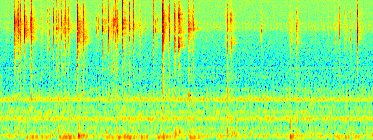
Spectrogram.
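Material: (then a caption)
Plastic. Fingertips of both hands type on the plastic keycaps of a compact Logitech MX Keys Mini keyboard, producing a steady stream of soft, bright key clicks over a low hum. The clicks come in quick irregular bursts with brief pauses throughout.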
